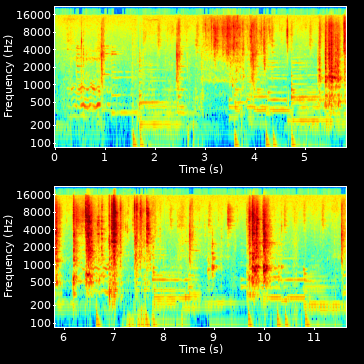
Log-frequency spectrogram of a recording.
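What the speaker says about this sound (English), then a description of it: "So what I'm going to do is add my wok ring." A metal wok ring set in place under a wok on a home stove, with several clanks and thunks of metal against metal, some rattling, and a faint trickle of liquid in the background, close up.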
